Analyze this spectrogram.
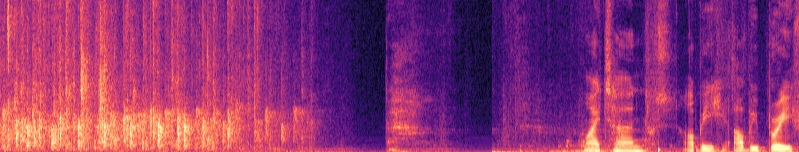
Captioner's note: applause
